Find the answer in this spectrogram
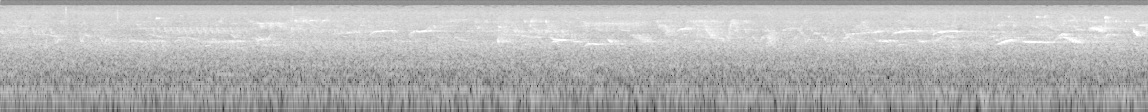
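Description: Near silence: a faint, steady background hiss with scattered short bird chirps, mostly in the second half.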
